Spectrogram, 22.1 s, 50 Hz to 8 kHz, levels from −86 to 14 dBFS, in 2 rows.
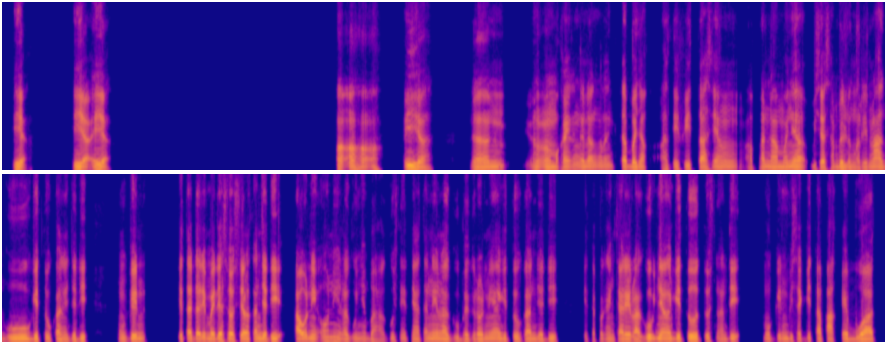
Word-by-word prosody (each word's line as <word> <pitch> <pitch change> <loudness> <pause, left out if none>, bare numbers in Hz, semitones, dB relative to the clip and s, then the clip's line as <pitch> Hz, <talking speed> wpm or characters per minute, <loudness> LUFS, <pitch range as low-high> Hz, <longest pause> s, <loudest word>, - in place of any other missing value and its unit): Iya. 130 -2 +4 0.6
Iya 135 -2 +6
iya. 120 -1 +5 2.9
Heeh 145 -2 +3
heeh. 125 0 -2 0.3
Iya, 145 -7 +7 0.6
dan 120 0 +2 0.3
mhm, 135 0 -1
makanya 135 +4 -2
kadang-kadang 140 +2 -2
kita 135 - +1
banyak 115 -1 +1 0.2
aktivitas 115 +3 -3
yang, 125 0 -2
apa - - -12
namanya, 125 +3 +2
bisa 125 - +1
sambil 115 +1 -1
dengerin 110 -1 -5
lagu 120 -1 +3
gitu 120 0 0
kan 115 +1 0
ya, 110 - -4
jadi 115 +1 0 0.4
mungkin 130 +2 +1 0.4
kita 140 +1 +3
dari 125 -1 +3
media 120 0 +5
sosial 130 +2 +4
kan 145 -1 0
jadi 125 0 +4 0.2
tau 125 +1 +5
nih, 140 -1 0
"Oh, 150 - -4
nih 155 -3 -4
lagunya 115 +4 -5
bagus 100 +3 -9
nih 130 -2 -9
ternyata 115 -1 -4
nih 130 0 +1
lagu 115 -2 0
background-nya." 115 +3 -1
Gitu 120 -1 -3
kan. 115 - 0
Jadi 115 +1 -2 0.3
kita - - -15
pengen 115 -1 -6
cari 115 +2 +3
lagunya 130 +5 +3
gitu, 125 0 +3
terus 130 - -5
nanti 115 +4 -3 0.3
mungkin 125 +2 -5
bisa 125 0 -5
kita 125 - -3
pake 120 +1 -1
buat 115 0 +4
120 Hz, 155 wpm, -17 LUFS, 115-130 Hz, 2.9 s, Iya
